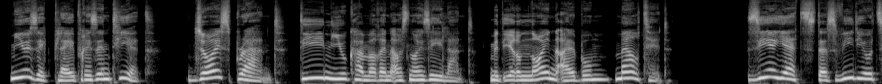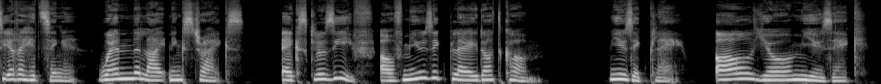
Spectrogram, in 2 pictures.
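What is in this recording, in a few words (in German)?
advert, Freundlich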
